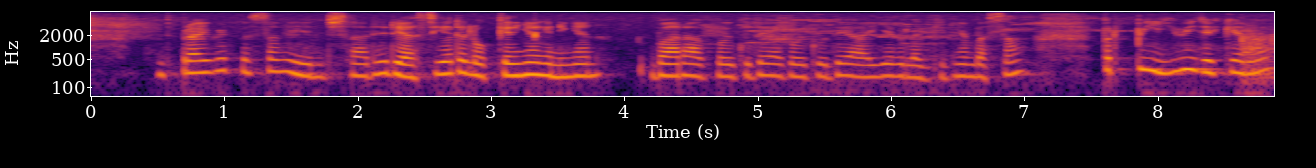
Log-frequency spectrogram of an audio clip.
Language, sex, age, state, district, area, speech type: Dogri, female, 30-45, Jammu and Kashmir, Reasi, rural, spontaneous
